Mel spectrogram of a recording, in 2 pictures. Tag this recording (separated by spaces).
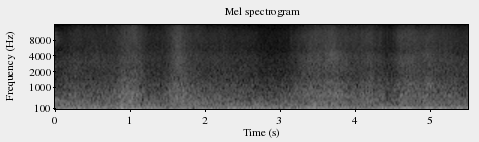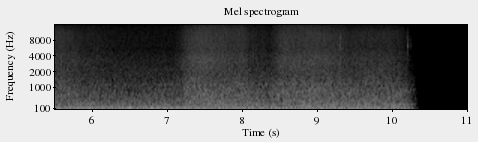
dress foley moving satin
